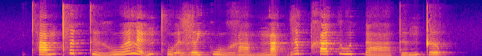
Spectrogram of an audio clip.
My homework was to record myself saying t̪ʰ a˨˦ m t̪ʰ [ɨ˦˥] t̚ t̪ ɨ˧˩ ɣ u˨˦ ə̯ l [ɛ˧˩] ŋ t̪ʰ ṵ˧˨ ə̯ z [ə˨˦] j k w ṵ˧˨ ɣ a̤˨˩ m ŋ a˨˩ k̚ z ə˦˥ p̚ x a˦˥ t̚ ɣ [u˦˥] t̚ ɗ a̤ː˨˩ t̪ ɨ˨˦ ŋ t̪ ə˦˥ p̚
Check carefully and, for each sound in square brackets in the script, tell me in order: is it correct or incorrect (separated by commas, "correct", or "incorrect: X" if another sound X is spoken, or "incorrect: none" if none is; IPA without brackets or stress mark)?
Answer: incorrect: ə˦˥, incorrect: ɛ̰˧˥, correct, correct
